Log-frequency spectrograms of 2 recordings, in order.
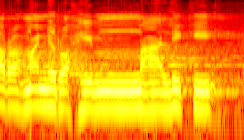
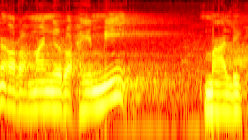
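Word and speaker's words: الرَّحْمَٰنِ الرَّحِيمِ مَالِكِ: Yaitu ketika baca arrahmanirrahim maliki arrahmanirrahim malik seharusnya kan arrahmanirrahimi malik ya bukan arrahmanirrahim malik bukan diidgamkan.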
